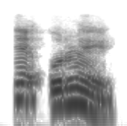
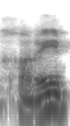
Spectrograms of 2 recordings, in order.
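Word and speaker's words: قريب: Barkab el metro Mahatta Arif, Uraib, bacanya Uraib. Muhatta uraib min hina. Harusnya qorib gitu ya. Tapi saya pernah dengar tuh bacanya tuh uraib, uraib, uraib min hina. Gitu. Uraib tuh qorib.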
